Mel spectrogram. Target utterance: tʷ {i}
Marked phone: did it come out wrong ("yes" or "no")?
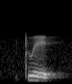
yes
